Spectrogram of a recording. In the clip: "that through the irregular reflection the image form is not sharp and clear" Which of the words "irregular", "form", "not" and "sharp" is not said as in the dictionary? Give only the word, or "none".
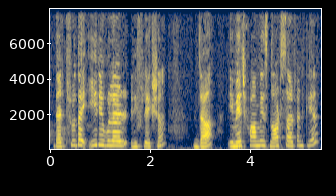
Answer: sharp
